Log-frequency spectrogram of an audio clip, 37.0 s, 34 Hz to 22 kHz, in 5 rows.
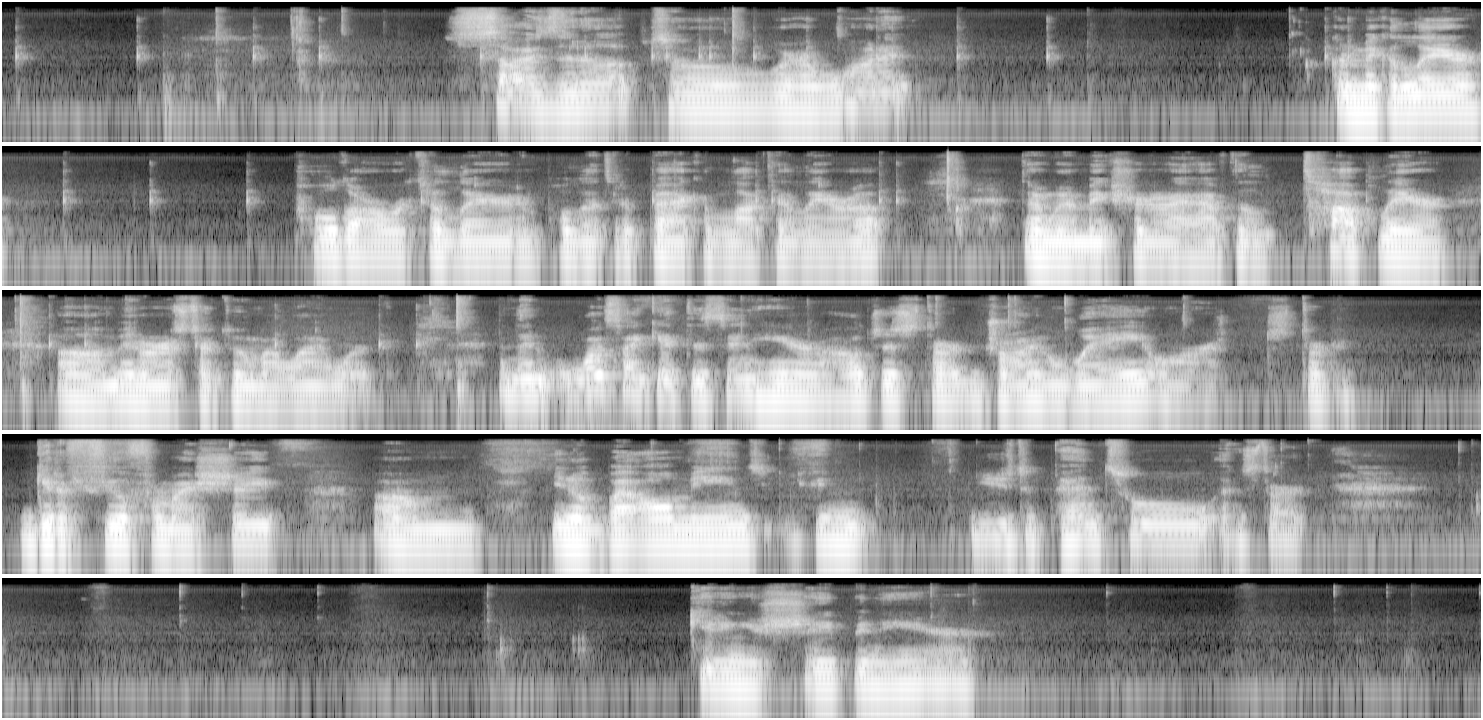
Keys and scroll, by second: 1.1 space, 2.0 shift+space, 3.6 shift+space, 14.9 space, 18.5 space, 19.8 space, 25.8 space.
